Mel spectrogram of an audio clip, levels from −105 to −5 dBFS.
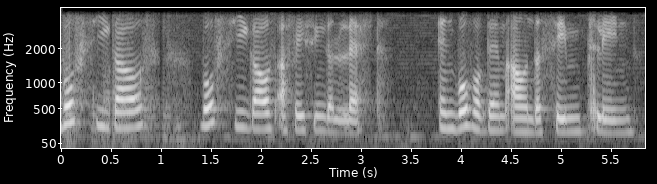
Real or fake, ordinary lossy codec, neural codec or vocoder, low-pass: real; none; none; 3.6 kHz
